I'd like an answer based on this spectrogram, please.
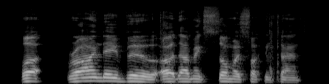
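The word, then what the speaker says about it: rendezvous: The Z and S is Oh, no. Rendez Vu, they're silent.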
